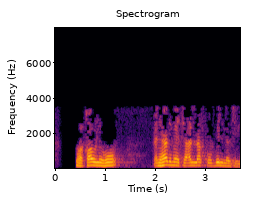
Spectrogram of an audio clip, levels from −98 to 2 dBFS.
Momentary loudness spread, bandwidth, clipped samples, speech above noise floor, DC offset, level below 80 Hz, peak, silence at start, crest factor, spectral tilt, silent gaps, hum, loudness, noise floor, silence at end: 8 LU; 3.6 kHz; under 0.1%; 38 dB; under 0.1%; -58 dBFS; -2 dBFS; 0.4 s; 18 dB; -13.5 dB/octave; none; none; -19 LUFS; -56 dBFS; 0 s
